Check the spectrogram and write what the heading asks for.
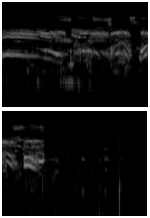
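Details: Newborn baby crying with hiccups: high-pitched, wavering cries in several bursts, then fading out and ending on one sharp click.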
